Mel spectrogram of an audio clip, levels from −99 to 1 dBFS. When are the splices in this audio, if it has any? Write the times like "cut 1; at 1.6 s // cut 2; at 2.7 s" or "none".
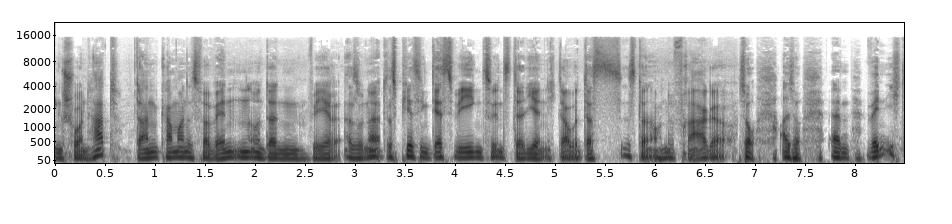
cut 1; at 3.2 s // cut 2; at 6.8 s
